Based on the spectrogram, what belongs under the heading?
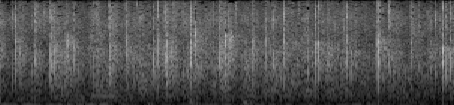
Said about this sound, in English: You can take your seat. Grab a round of applause for the Lord. Come on, come on.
